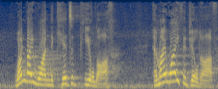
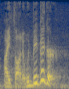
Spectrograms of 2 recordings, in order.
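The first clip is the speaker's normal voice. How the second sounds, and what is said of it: Heavy Italian accent. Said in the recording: “in a really heavy Italian accent”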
